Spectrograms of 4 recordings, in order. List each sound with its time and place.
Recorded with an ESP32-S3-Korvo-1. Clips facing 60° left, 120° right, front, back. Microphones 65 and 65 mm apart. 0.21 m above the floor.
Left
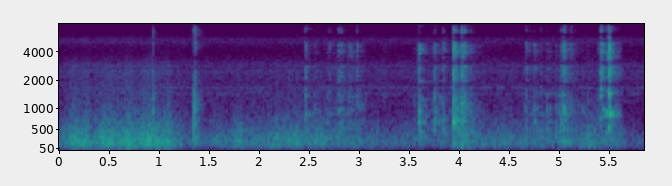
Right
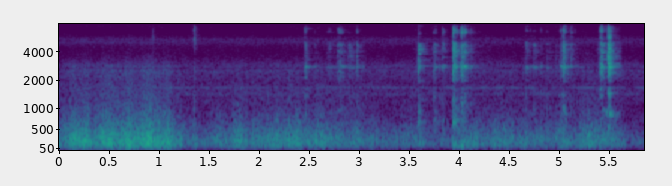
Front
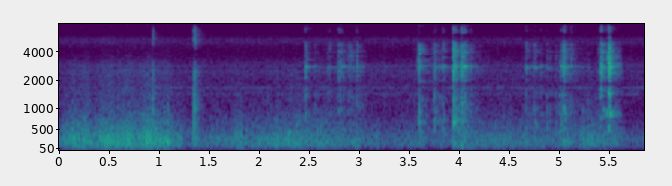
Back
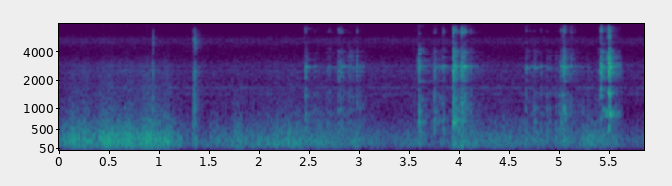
0.9 s a door slam: 70° left
2.5 s dishes clattering: 100° left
